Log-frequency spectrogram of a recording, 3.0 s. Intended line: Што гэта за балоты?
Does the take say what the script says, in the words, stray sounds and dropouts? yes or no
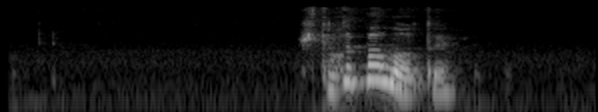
no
